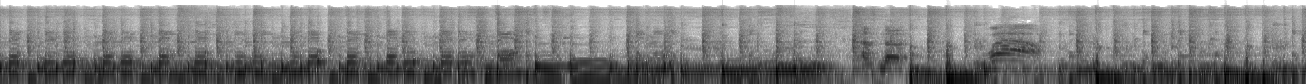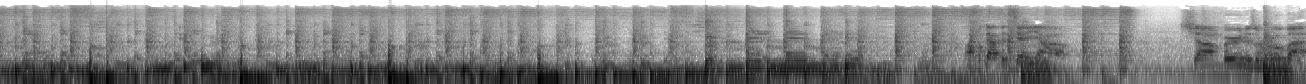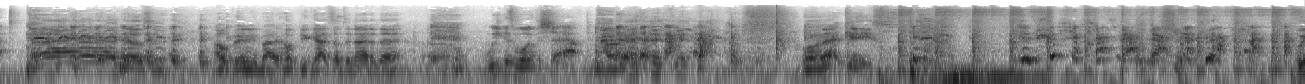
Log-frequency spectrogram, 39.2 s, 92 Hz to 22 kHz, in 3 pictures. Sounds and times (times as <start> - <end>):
Bass guitar: 0.0 - 23.8, 25.7 - 26.3, 35.0 - 37.0
Speech: 8.6 - 9.1, 9.9 - 10.5, 22.7 - 23.8, 24.9 - 26.3, 27.0 - 30.2, 31.0 - 32.4, 34.2 - 35.1.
